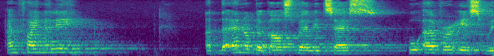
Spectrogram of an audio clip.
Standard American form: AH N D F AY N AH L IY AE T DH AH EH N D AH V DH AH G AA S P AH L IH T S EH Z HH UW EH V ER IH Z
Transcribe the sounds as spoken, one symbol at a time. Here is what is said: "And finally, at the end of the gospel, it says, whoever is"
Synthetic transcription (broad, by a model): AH N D F AY N AH L IY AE T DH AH EH N D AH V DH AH G AA S P AH L IH T S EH S HH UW EH V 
